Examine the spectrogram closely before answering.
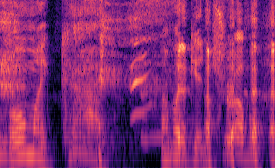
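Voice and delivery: high, excited mock panic; half-laughing oh my God; alarmed exclamation. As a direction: caught covered in glitter, mock alarm. Sparkly glitter on his shirt.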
